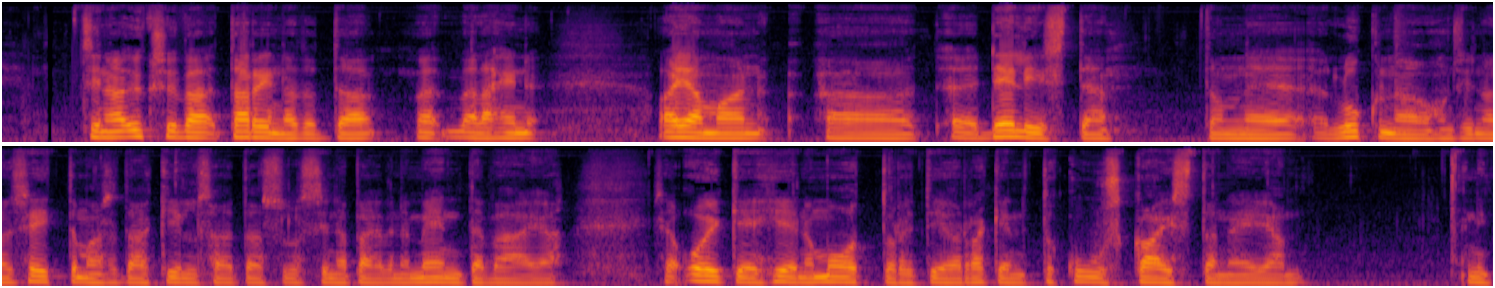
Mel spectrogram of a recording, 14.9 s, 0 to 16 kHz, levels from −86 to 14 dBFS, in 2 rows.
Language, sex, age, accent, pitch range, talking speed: Finnish, male, 30-49, native, 115-135 Hz, 135 wpm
